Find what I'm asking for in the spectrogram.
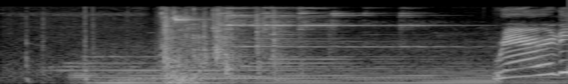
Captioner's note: door jingles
